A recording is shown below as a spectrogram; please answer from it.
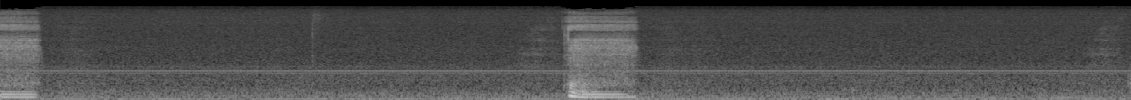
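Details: Pet Beagle Choco in deep sleep gives a single short, rough snore midway through otherwise quiet breathing, with a constant electrical hum in the room.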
